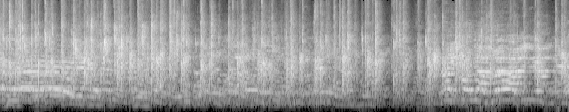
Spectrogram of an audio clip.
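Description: Young men shout and cheer in celebration outdoors.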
